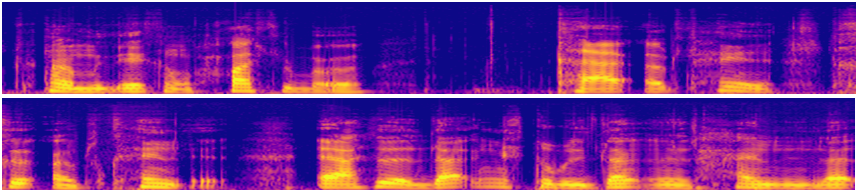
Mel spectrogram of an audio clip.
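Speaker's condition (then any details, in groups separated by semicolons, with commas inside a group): Cerebral palsy; lifelong cerebral palsy, dystonia with hand tremors; speech difficult, cerebral palsy and dystonia affect speech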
